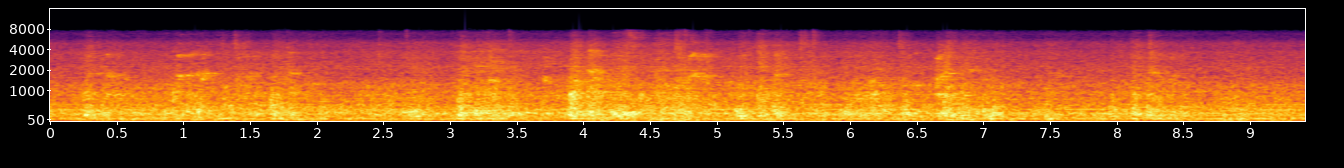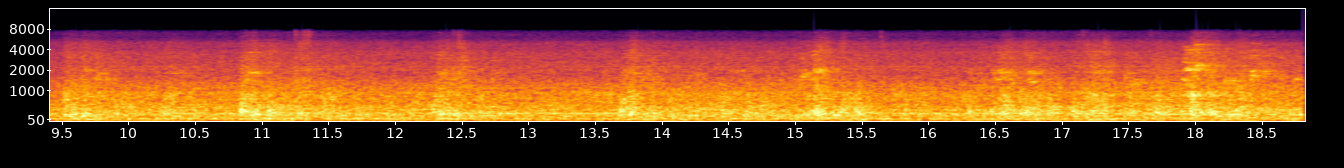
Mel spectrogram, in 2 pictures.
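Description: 115 series 1000 subseries electric train (KuMoHa 115-1005) running, heard from inside the car: a steady rumble and hum with wheels clacking over rail joints every few seconds.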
